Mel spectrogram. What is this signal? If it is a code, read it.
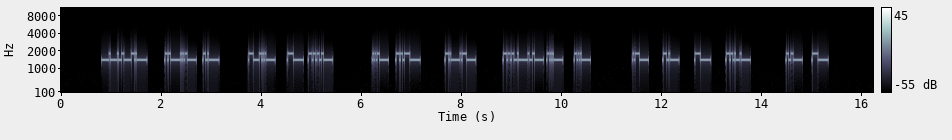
TTY/TDD text telephone tones (45.45 baud Baudot), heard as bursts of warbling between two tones, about 400 Hz shift, 1600 Hz centre. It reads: UHLSPORT IS THE CURRENT KIT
